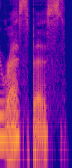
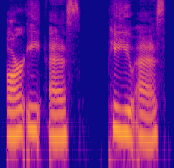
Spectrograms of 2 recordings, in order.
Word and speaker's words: Respus: Because they say that there were other people back then, and that's how or other people with that same last name that lived in that area, and they pronounced their name Respus.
